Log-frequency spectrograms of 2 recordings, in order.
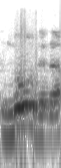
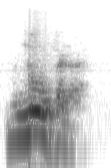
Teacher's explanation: he uses V on the TH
